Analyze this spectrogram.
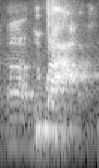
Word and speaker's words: luau: Oh my gosh, I said it wrong about 1,000 people. My bad, guys. Luau, luau.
